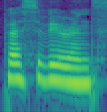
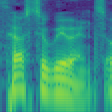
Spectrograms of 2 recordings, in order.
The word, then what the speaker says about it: Perseverance: Perseverance. – Perseverance, okay.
